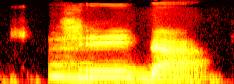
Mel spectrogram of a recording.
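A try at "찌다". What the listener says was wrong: ち ょ っ と さ っ き チ ー ダ に 聞 こ え た ん で す け れ ど も 、 も っ と 、 こ こ ち ょ っ と 当 て て み ま す 。 当 て て ト ー ン を 上 げ て 。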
